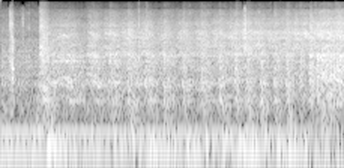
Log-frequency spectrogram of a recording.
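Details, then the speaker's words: Truck jump-started with high idle on the OBS single cab: heavy, dragging, slow crank that fails on the first try, then catches into a rough idle. Weak battery struggling on jumper cables. "okay first try no go we got the high idle kicked on on the single cab give us a little bit more juice here"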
